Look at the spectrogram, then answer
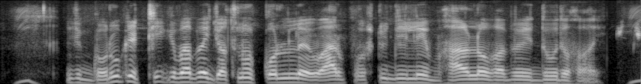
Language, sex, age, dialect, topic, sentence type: Bengali, male, 18-24, Jharkhandi, agriculture, statement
